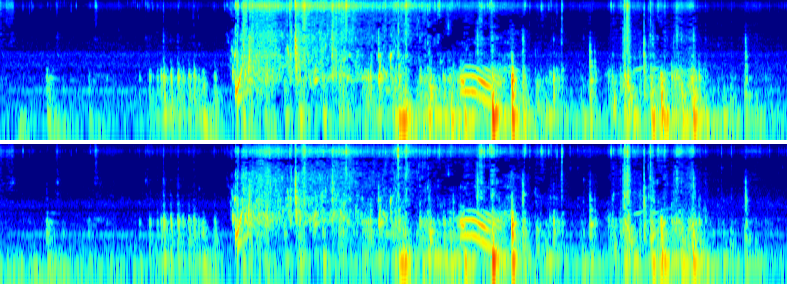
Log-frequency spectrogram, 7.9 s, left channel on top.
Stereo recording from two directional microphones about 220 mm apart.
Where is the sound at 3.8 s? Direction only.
20° left (ahead or behind).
